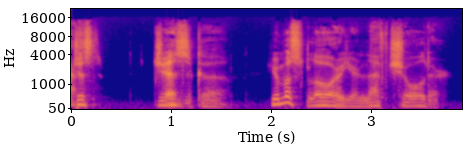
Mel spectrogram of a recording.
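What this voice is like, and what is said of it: Gravelly voice, faint Irish accent. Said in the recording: “gravelly ... gravitas and the slight, almost implacable Irish accent ... really good impersonation ... such a good Liam Neeson impersonation”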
